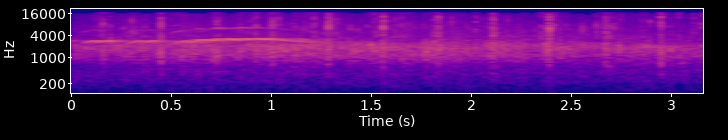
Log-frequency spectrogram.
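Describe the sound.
Church audience applauding to welcome guest pastors, a loud, sustained wash of many hands clapping that holds steady from start to finish.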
